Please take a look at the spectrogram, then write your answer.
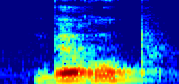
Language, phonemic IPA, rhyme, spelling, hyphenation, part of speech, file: Dutch, /bəˈrup/, -up, beroep, be‧roep, noun, Nl-beroep.ogg
- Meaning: 1. profession, vocation 2. appeal (act of invoking or appealing to something or someone, notably a higher jurisdiction) 3. appeal 4. an invitation to ministry in a particular parish or congregation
